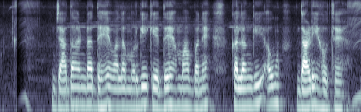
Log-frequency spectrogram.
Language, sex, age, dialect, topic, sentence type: Chhattisgarhi, male, 18-24, Northern/Bhandar, agriculture, statement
